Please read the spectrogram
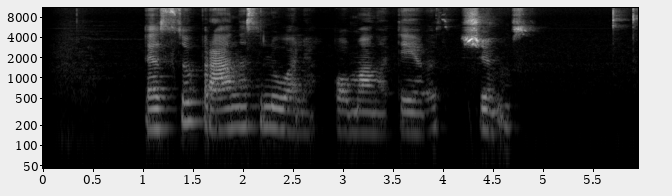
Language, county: Lithuanian, Alytus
